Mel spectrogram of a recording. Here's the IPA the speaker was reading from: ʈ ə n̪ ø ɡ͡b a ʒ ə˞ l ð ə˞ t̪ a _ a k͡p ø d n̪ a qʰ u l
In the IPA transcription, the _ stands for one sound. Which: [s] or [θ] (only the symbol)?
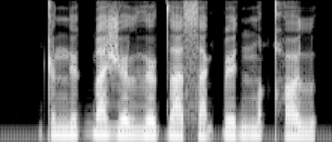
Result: s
